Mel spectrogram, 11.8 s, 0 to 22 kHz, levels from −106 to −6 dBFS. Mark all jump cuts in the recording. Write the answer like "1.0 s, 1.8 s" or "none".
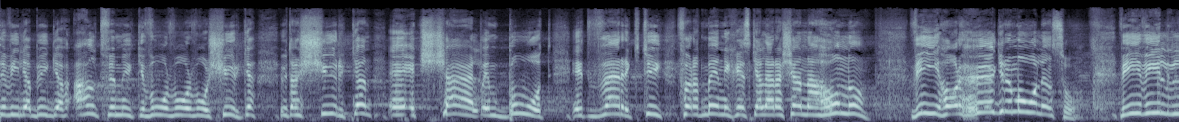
4.8 s, 9.1 s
